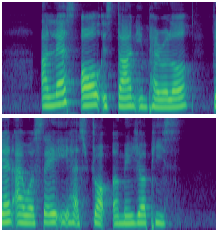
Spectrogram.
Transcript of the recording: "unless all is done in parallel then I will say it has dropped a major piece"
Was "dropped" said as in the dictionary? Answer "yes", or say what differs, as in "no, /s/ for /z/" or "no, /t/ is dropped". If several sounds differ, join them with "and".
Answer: no, /t/ is dropped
